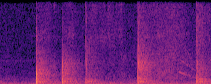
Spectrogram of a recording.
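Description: Chalk writing on a chalkboard: a series of short, sharp chalk strokes and taps, about five across two seconds, with light scratching between them.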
